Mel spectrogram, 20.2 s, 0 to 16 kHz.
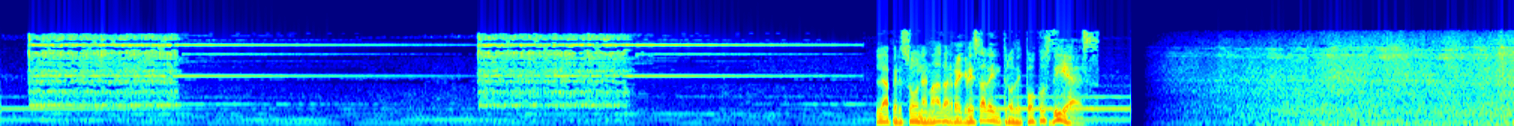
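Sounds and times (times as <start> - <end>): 
telephone ringing for an incoming call: 0.4 - 11.6
speech: 11.7 - 14.7.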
